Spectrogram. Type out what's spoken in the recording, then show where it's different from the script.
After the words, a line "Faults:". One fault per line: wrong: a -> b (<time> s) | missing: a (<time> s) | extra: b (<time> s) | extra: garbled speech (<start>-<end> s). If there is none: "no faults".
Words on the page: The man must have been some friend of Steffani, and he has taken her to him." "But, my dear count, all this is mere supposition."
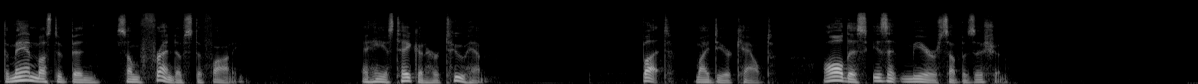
The man must have been some friend of Steffani, and he has taken her to him." "But, my dear count, all this isn't mere supposition."
Faults:
wrong: is -> isn't (8.7 s)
